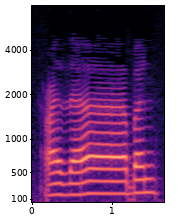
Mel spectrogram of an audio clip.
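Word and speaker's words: عذابًا: اس کو اس طرح سے ادا کیا جائے گا. عین زبر ع، ذال الف زبر زا عذا، با دو زبر بن عذابن.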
